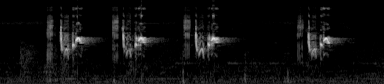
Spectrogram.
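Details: Bar-winged prinia pair, male and female singing together, loud and clear: four quick sharp chirped phrases in under four seconds, each a rapid cluster of high notes finishing on a bright piercing tone.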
